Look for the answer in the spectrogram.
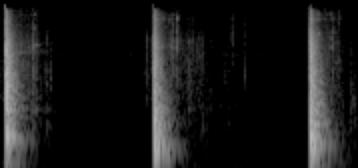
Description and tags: Hit table punch wood wooden
Hit, wooden, table, punch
